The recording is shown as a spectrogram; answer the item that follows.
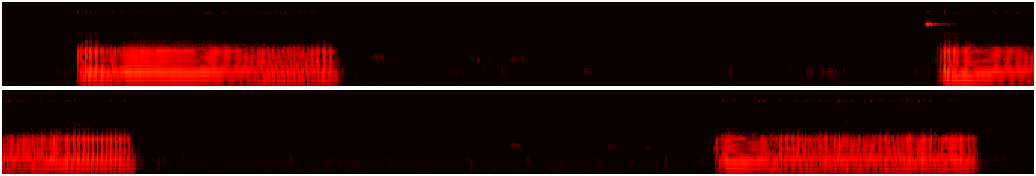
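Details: Sleeping dog snoring steadily, each harsh, throaty, rising-and-falling snore lasting about a second and a half and returning roughly every five to six seconds, three snores in all against a quiet room.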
